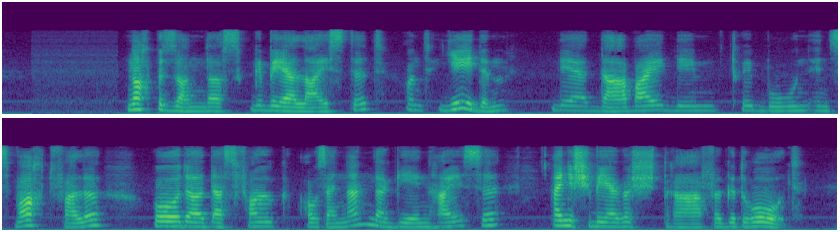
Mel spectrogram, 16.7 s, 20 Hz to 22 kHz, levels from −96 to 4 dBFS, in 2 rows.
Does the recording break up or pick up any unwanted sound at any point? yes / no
no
